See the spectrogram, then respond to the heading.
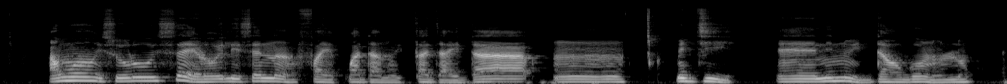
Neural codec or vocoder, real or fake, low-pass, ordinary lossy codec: none; real; 14.4 kHz; none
